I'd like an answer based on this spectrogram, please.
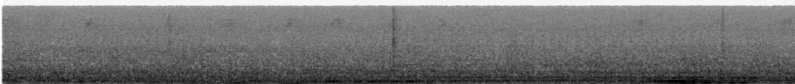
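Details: Low mechanical hum and soft hiss continue indoors, with occasional faint clicks and no animal sound.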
